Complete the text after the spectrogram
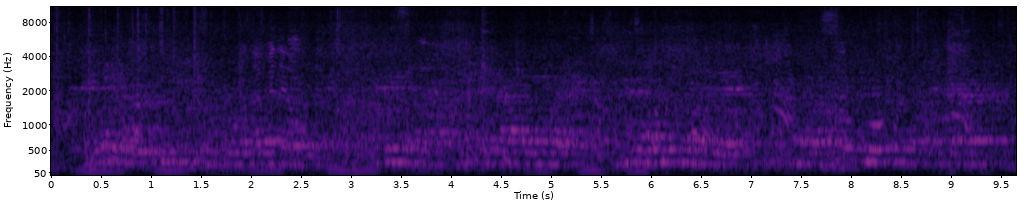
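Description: Water splashes as killer whales swim and surface.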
